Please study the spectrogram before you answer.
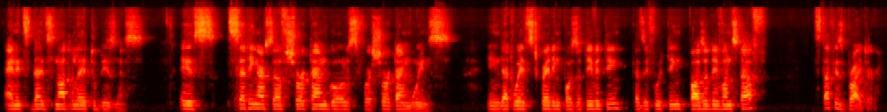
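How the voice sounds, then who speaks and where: A man whose first language is Hebrew, a guest talking casually in an interview, halting and restarting as he speaks in non-native phrasing. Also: medium pitch, steady tone, warm tone. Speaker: podcast guest.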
